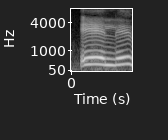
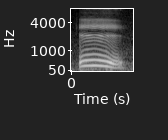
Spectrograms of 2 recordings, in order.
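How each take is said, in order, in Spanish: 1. La letra se dice por su nombre. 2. La letra se dice por su sonido. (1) "Si es la L" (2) "decimos L. Siempre el sonido"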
